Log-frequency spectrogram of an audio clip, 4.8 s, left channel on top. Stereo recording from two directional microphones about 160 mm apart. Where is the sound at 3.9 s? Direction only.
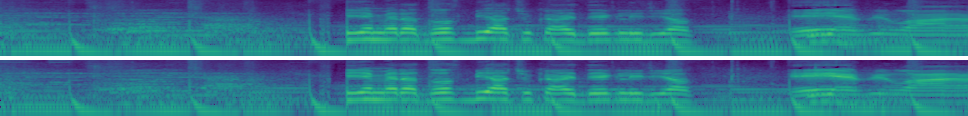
20° left (ahead or behind).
